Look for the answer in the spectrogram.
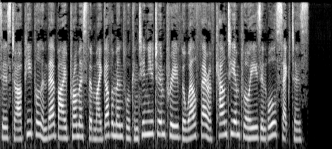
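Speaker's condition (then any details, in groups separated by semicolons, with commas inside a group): No condition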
